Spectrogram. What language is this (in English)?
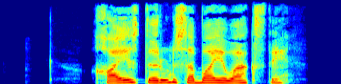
Pashto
